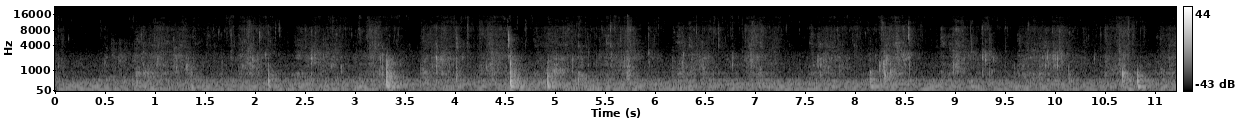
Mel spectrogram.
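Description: Hands squishing and turning chicken pieces through a wet yogurt-and-spice marinade in a steel bowl: soft wet squelches with a few louder knocks, over a steady low hum.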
